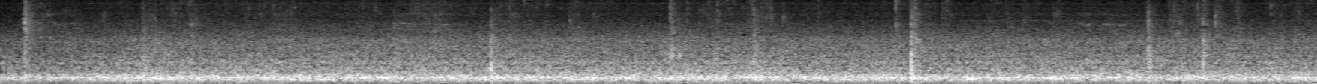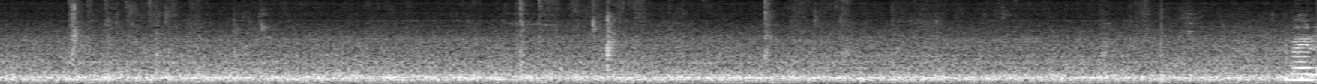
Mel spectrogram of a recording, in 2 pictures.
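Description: Rice boils in a covered pot, a steady low bubbling rumble with faint pops and crackles continuing evenly throughout, with no voices.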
